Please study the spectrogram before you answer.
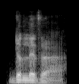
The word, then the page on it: deliver: British English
